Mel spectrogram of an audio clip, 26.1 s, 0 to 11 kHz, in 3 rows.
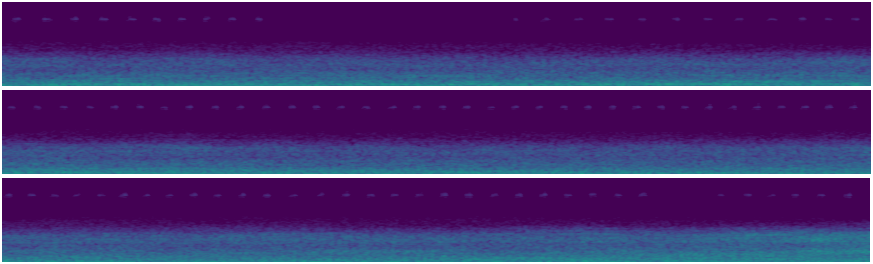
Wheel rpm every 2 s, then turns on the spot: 0, 0, 0, 0, 0, 0, 0, 0, 0, 0, 0, 0, 0.
none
